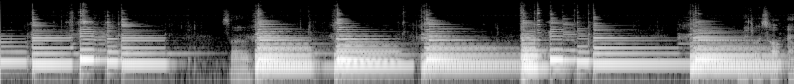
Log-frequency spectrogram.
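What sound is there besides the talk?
ukulele fingerstyle riff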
